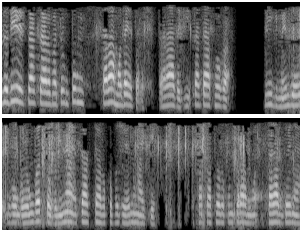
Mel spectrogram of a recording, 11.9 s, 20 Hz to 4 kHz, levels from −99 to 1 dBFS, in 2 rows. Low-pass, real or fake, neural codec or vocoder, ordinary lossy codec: 3.6 kHz; real; none; MP3, 16 kbps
